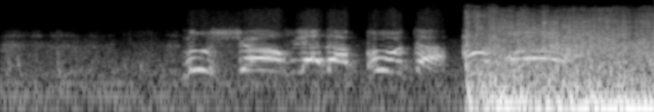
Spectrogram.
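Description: A man shouts angrily at a distance.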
